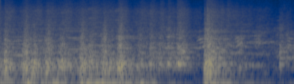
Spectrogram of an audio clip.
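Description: School marching rhythm band playing drums and percussion with a steady beat and heavy bass drums. A loud stroke about three seconds in, after which the playing drops off.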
